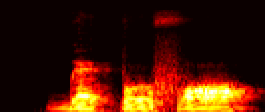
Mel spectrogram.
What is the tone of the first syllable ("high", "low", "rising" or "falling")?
low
